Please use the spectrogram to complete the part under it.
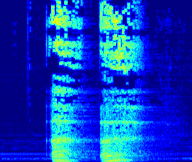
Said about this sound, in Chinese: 邢教授有些尴尬的咳嗽了两声。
